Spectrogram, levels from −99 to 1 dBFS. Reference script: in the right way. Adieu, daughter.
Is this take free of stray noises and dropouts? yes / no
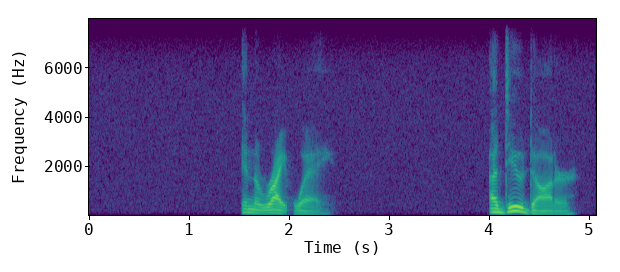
yes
